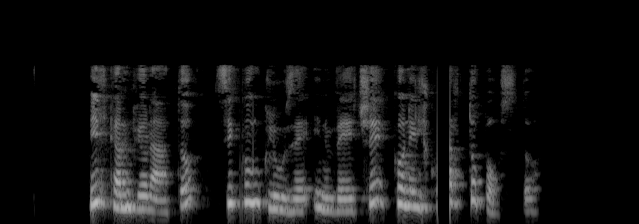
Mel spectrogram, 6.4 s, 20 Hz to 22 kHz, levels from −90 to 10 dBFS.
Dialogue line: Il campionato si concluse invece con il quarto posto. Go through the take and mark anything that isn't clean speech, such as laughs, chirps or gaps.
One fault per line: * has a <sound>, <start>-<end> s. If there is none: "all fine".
* has a dropout, 4.4-4.5 s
